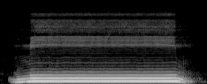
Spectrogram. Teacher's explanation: হরফটির উচ্চারণ স্থান দুই ঠোটের শুকন স্থান থেকে উচ্চারিত হয়।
